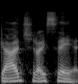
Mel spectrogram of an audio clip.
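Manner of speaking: usual speaking voice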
